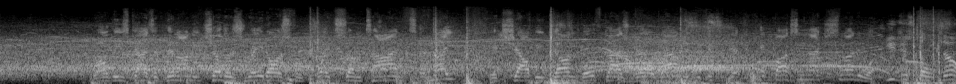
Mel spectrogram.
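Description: Fists thud against bodies in quick blows.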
